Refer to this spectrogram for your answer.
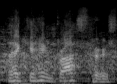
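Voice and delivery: loud, slow, laughing through the words; laughing punchline. Real, not acted. Youth pastor cracking up at his own gaming joke, laughing loudly. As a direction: burst out laughing as you land it.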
